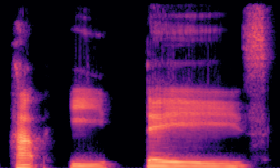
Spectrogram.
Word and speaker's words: Happy Days: now you know what Happy Days means let's look at the pronunciation quickly so with the word happy the stress is on the first syllable so hap e hap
